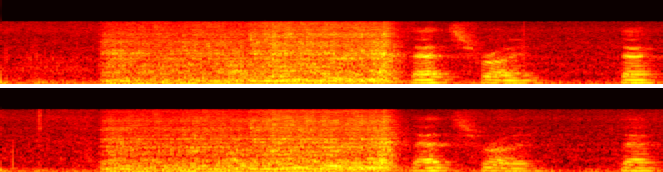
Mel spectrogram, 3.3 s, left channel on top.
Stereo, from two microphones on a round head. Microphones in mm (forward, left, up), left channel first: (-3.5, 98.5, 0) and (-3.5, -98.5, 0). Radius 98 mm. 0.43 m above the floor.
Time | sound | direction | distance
0.5 | breathing | centre (ahead or behind) | 1.8 m
2.0 | a man speaking | 50° left (ahead or behind) | 1.3 m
